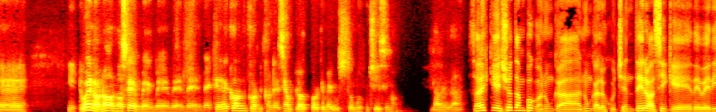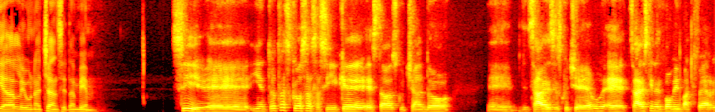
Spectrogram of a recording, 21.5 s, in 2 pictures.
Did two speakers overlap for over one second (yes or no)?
no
